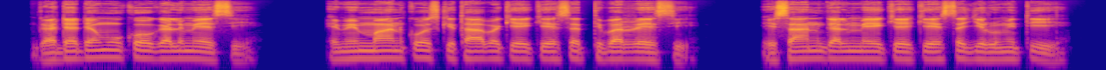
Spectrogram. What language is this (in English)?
Oromo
